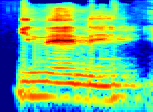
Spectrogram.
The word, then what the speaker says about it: Hineni: Hineni, that's how you pronounce that? – Hineni. – Hineni.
